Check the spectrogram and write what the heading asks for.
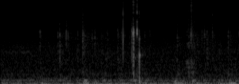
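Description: Typing on a computer keyboard: a few scattered, faint key clicks.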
